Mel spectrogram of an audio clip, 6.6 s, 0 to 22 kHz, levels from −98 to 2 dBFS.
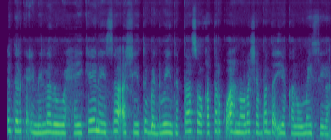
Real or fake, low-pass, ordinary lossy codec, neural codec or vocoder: real; none; none; none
